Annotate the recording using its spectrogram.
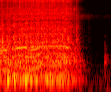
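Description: Domestic sewing machine stitching at a steady speed, the needle going in a rapid even pulse, then stopping about a second and a half in.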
